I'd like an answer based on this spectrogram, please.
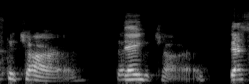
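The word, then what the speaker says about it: Desikachar: Deskachar.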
